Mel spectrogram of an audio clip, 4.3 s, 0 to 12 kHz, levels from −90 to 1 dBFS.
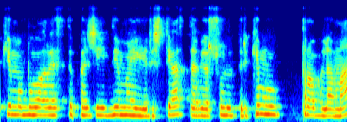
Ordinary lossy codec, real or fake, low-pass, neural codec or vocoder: Opus, 16 kbps; fake; 7.2 kHz; codec, 16 kHz, 8 kbps, FunCodec, trained on LibriTTS, 25 frames a second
